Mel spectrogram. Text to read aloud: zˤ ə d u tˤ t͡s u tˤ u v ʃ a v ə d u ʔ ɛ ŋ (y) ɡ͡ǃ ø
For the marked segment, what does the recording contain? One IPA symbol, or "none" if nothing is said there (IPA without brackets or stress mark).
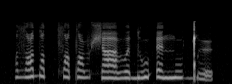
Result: u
